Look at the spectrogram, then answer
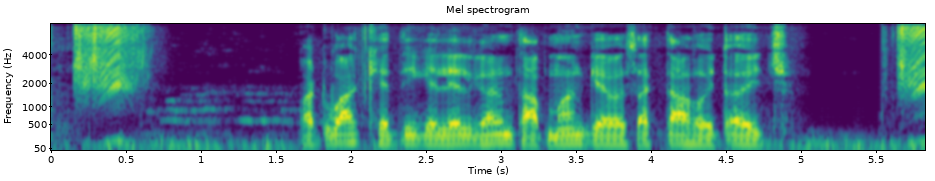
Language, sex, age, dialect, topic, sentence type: Maithili, male, 18-24, Southern/Standard, agriculture, statement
